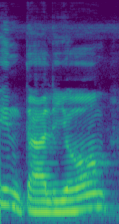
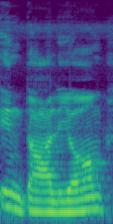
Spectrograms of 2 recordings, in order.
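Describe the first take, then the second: No difference in how they are said.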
